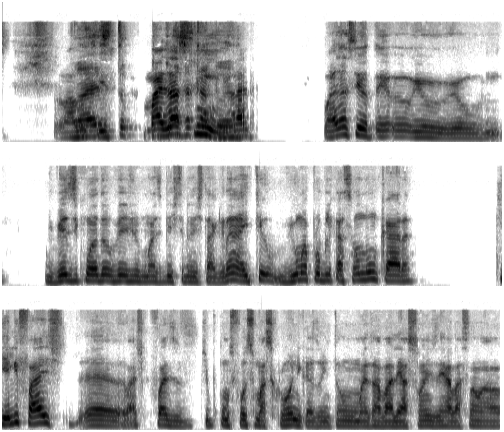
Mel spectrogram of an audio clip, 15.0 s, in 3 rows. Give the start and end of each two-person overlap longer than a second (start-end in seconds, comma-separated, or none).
0.7-2.5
